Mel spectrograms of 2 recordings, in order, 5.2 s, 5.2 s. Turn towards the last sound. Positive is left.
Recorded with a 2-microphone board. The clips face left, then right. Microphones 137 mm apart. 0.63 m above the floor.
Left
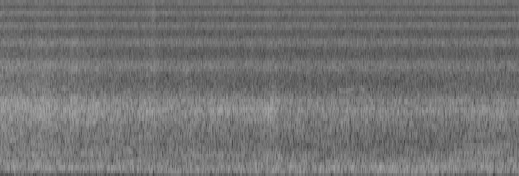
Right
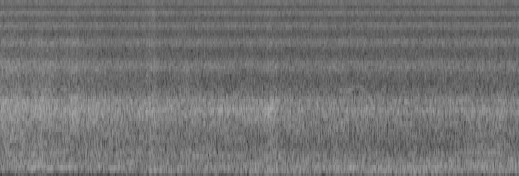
No sound to turn to.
